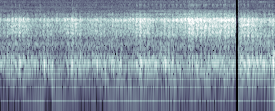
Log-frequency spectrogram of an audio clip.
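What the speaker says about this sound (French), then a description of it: "On entend le moteur qui tourne par contre." Motor running inside a HasLab Spengler Ghostbusters proton pack toy, a steady close electric hum and whir with faint vibration, holding at a constant level before a brief dropout near the end.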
